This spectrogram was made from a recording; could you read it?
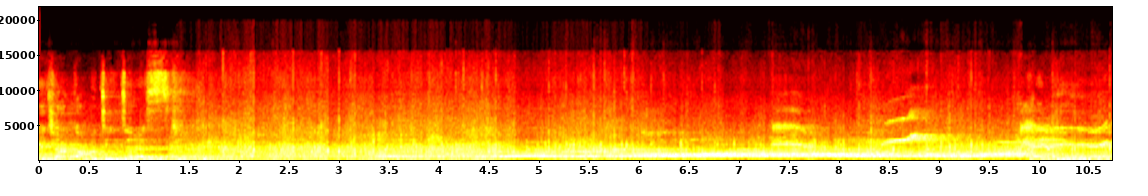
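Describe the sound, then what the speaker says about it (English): A large crowd at a youth convention applauds continuously, with cheers and whoops rising over the clapping and a voice calling out through the noise. "Thank you. Keep clapping."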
